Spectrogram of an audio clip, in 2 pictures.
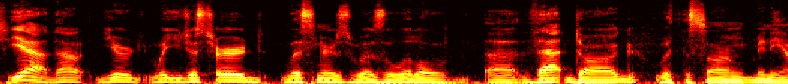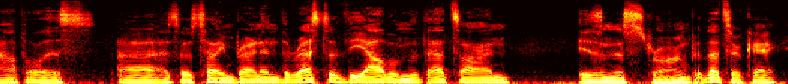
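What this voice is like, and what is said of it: Grouchy, gravelly voice. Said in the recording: “my voice is a little grouchy, gravelly, more so than usual”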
